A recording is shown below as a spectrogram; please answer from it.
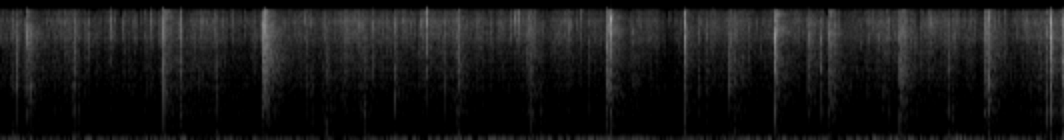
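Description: Fingertips and short nails pinch, pop and scratch a clear plastic bubble wrap sheet with small bubbles. Sharp, bright pops burst out irregularly over a soft, steady crinkling and scratching, each snap cutting off almost instantly.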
